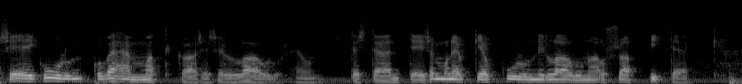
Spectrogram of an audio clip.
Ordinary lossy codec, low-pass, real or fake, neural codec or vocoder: MP3, 64 kbps; 19.8 kHz; real; none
